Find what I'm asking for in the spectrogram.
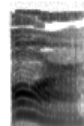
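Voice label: "oar", American English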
